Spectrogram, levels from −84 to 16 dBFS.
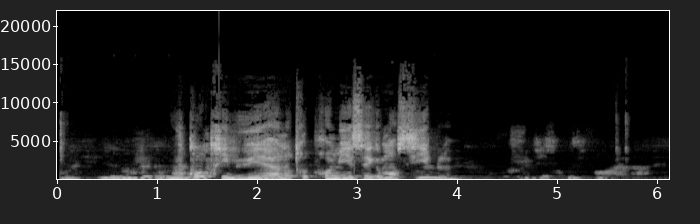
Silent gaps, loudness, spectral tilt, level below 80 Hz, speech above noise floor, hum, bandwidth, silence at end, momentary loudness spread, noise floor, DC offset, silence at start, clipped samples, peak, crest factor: none; -13 LUFS; -3.5 dB/octave; -54 dBFS; 37 dB; none; 13.5 kHz; 0.3 s; 22 LU; -52 dBFS; under 0.1%; 0.05 s; under 0.1%; 0 dBFS; 16 dB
